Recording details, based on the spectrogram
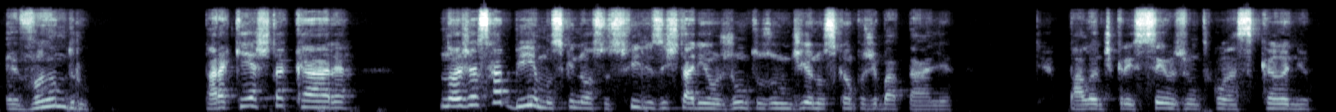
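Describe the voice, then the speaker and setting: A woman playing an adult male Trojan warrior leader, a steadfast father, in an audio drama with a husky voice. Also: on the low side, moderate pace, natural voice. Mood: earnest, reassuring.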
